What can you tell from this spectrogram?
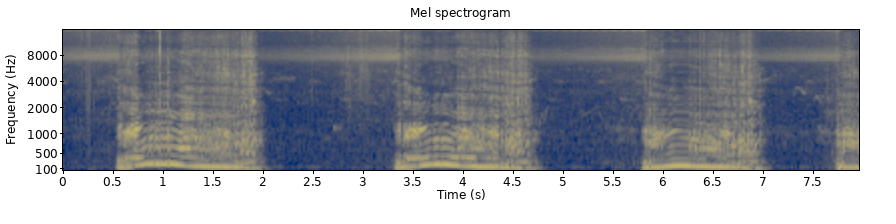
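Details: A lion roaring up close, only about 20 feet away, on safari in South Africa: deep, rumbling roars, each lasting over a second, repeated at steady intervals.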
